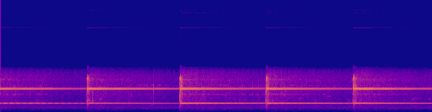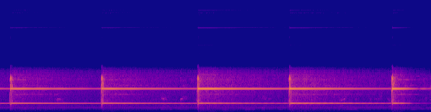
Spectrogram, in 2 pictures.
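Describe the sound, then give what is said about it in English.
A bell tolls slowly and steadily, about ten evenly spaced strikes, each ringing out and fading before the next. The tone is clear and resonant with no voices. “Let the bell ring.”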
